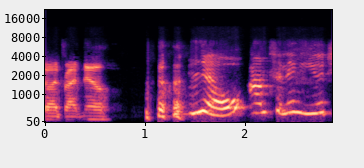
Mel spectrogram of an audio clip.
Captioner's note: laughs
